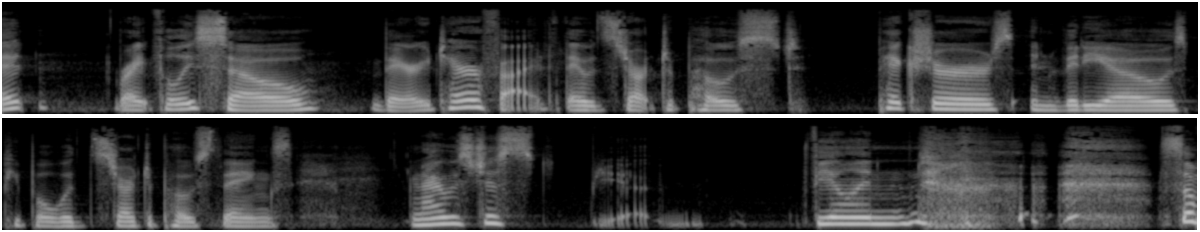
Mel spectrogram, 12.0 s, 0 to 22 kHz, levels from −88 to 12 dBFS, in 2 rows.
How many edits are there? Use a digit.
0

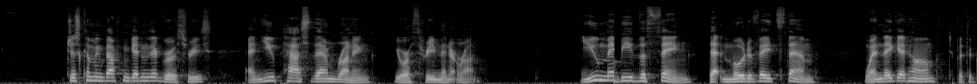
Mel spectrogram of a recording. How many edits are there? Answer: 2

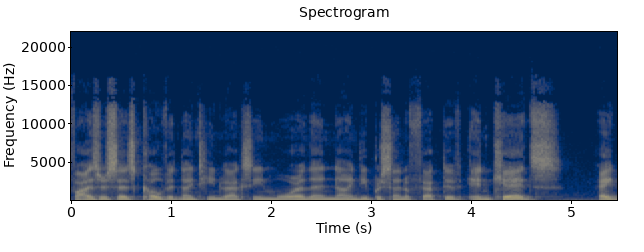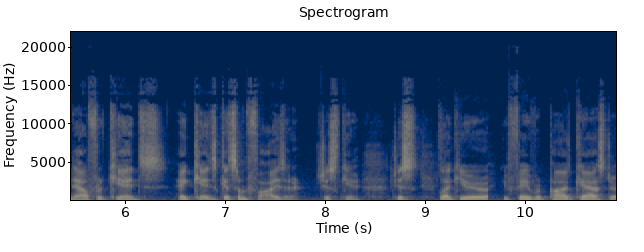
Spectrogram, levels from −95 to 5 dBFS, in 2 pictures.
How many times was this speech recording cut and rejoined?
3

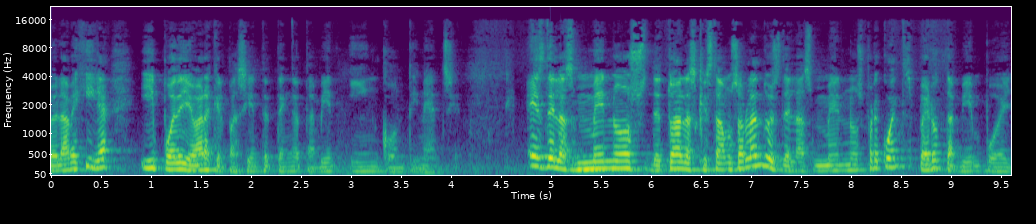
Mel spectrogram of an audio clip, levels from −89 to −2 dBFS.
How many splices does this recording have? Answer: 1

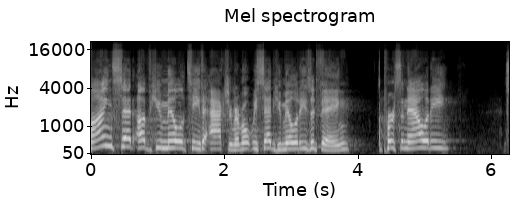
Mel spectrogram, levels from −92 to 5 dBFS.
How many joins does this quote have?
3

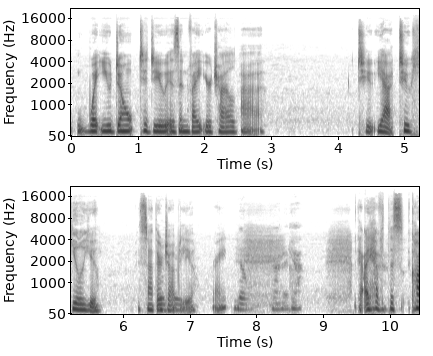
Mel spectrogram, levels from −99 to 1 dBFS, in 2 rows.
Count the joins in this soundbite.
4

